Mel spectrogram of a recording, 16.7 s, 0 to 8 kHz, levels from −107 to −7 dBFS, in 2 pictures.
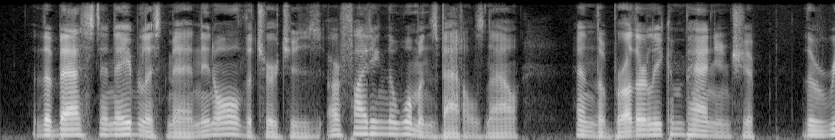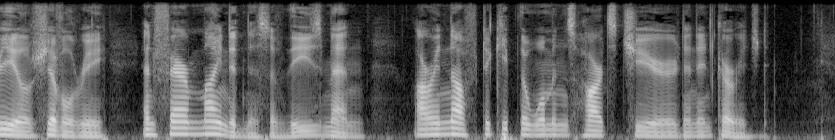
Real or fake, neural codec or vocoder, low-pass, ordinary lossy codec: real; none; 7.2 kHz; Opus, 64 kbps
